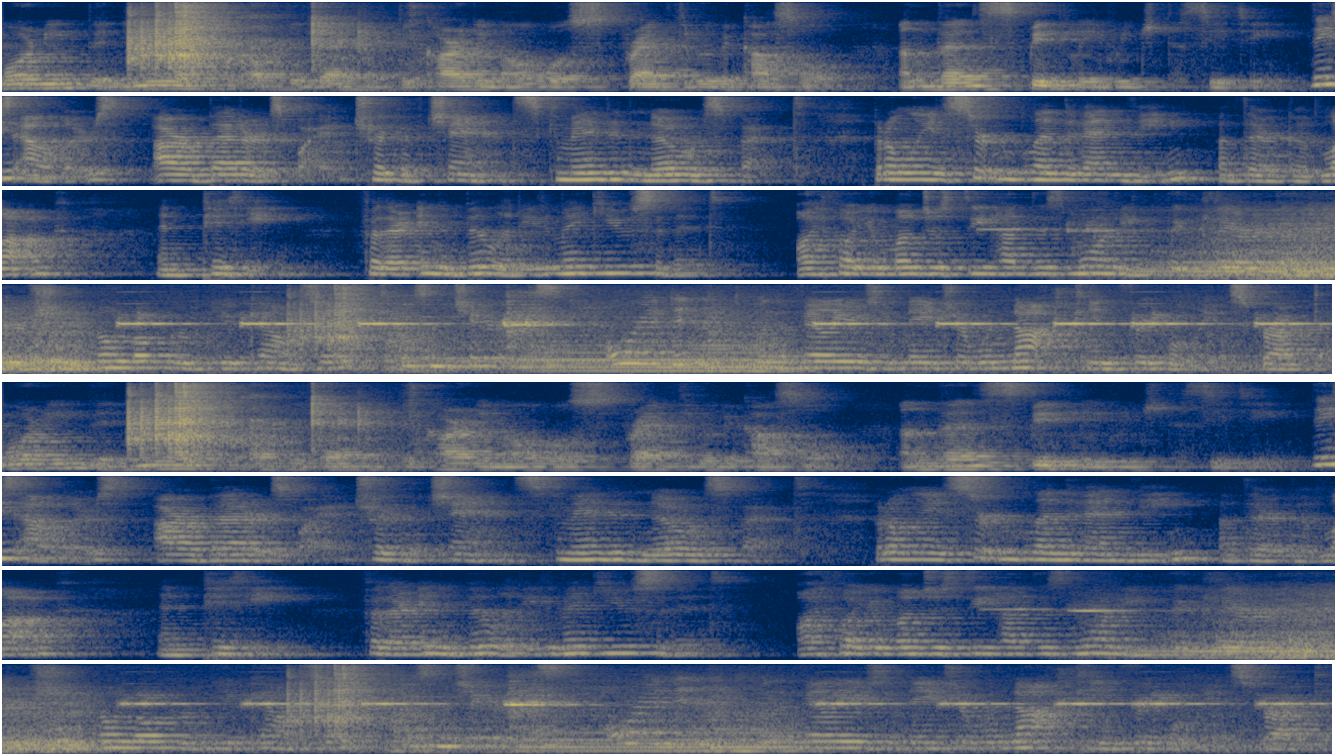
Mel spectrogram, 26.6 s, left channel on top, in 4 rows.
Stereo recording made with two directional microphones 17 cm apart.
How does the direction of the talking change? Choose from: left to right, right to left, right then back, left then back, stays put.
stays put.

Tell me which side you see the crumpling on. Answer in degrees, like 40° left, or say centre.
10° right.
